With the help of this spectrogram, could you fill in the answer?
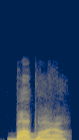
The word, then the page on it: barbwire: Indian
